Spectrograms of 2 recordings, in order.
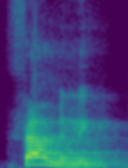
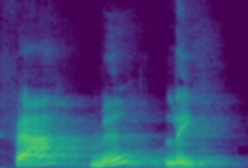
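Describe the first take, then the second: First: Said in the usual way. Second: Very slow "family" as fa, mi, ly; broken into syllables. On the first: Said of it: "these words can be broken". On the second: Shown as a demonstration. Teacher breaking words into three parts, "family" slow and split. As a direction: sound out each beat of "family" with gaps. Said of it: "three parts".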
